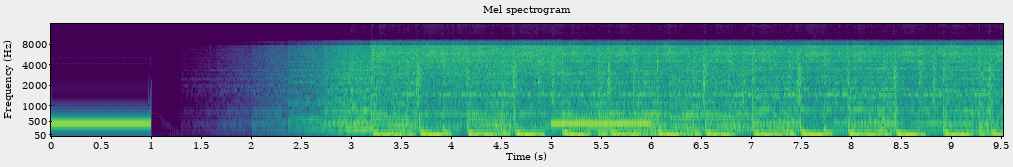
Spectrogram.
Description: Ringback tone (Europe, 425 Hz), with noise.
